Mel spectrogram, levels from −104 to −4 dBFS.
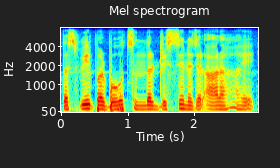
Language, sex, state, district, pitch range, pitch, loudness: Hindi, male, Assam, Kamrup Metropolitan, 130-140 Hz, 130 Hz, -17 LUFS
